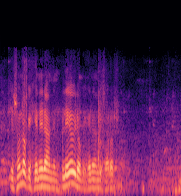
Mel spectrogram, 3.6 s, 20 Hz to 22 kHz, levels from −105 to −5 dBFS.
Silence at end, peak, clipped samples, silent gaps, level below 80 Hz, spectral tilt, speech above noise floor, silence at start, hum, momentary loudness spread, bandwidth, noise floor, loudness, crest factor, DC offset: 0 s; -6 dBFS; under 0.1%; none; -60 dBFS; -8 dB/octave; 23 dB; 0 s; none; 18 LU; 7.4 kHz; -47 dBFS; -24 LUFS; 18 dB; under 0.1%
